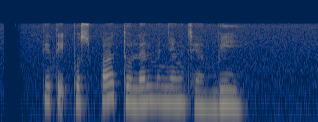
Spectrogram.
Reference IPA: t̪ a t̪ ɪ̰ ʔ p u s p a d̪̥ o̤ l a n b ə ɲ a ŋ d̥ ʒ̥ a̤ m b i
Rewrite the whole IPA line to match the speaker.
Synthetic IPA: t̪ i t̪ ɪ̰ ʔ p u s p a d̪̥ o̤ l a n m ə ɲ a ŋ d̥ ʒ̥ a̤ m b i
